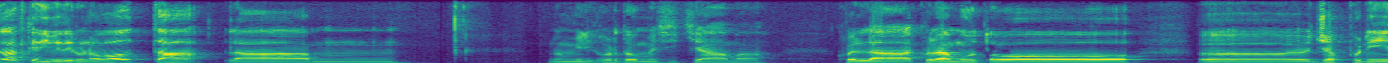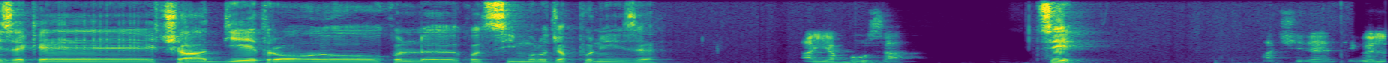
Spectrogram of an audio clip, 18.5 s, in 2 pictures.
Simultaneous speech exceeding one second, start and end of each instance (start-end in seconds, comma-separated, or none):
none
